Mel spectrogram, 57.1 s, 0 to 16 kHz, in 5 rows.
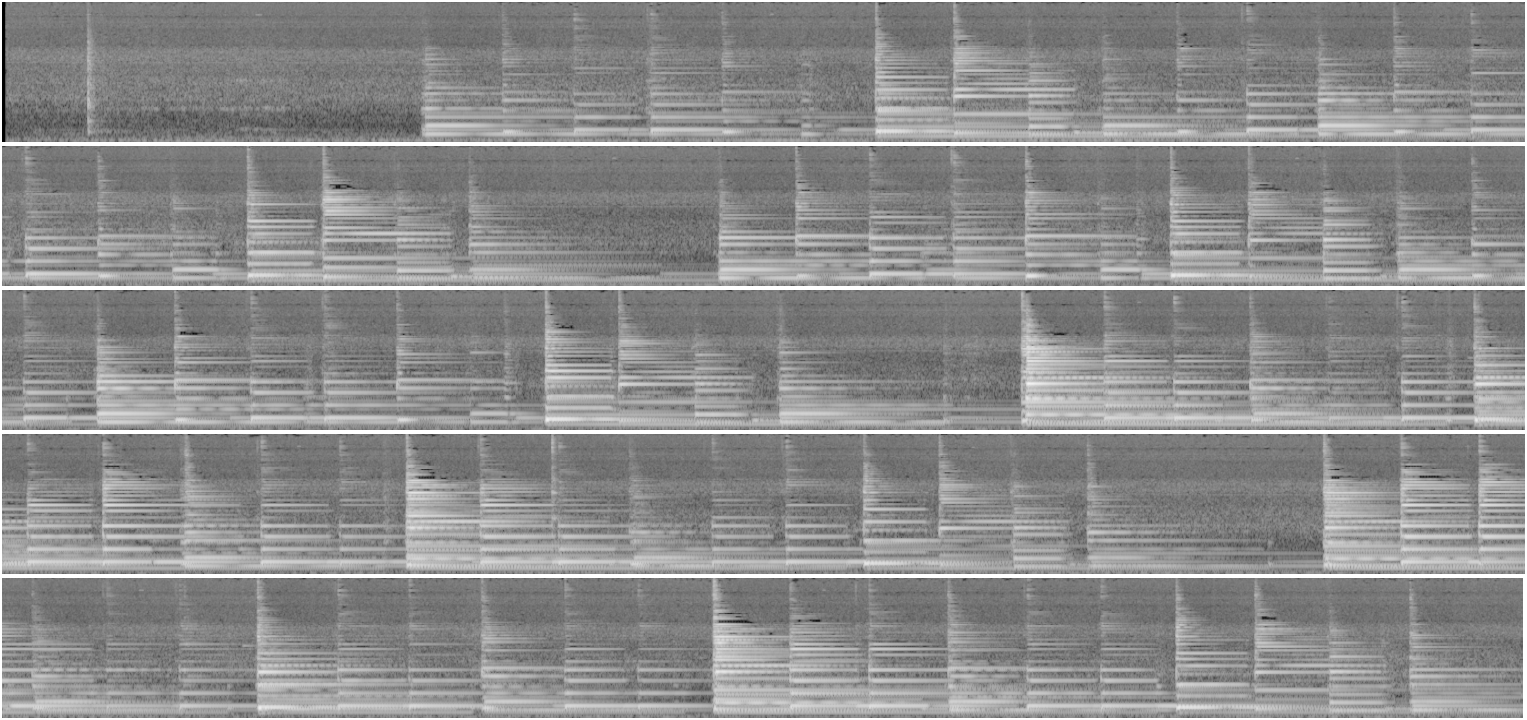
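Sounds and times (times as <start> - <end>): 
guitar playing a waltz: 3.1 - 57.0.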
